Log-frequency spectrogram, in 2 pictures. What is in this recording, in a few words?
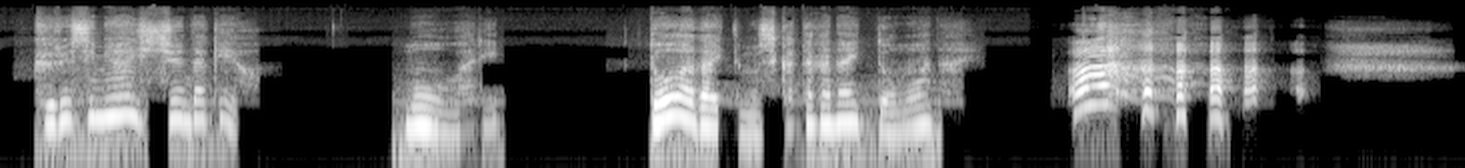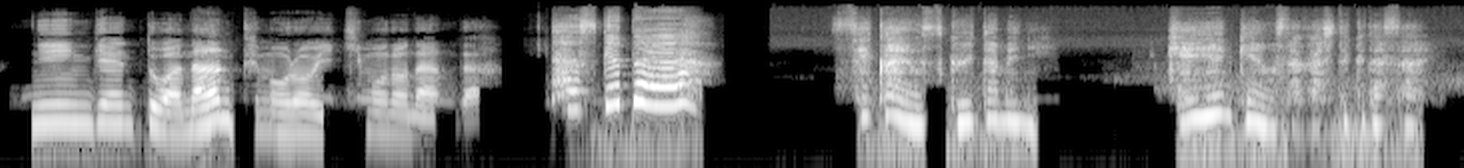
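Japanese, game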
